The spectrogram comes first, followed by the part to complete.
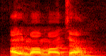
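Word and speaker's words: alma mater: अल्मा माचा, इसको हम अल्मा माचा प्रोनाउंस करेंगे।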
